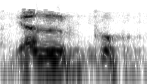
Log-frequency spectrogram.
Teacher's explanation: نجد الغنة مرققة تبع للكاف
